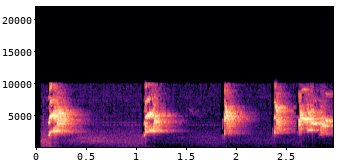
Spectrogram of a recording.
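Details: Pet lovebirds playing together in an indoor birdroom give four harsh, shrill chirps, each a short rasping burst, spaced roughly a second apart over a faint low hum.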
